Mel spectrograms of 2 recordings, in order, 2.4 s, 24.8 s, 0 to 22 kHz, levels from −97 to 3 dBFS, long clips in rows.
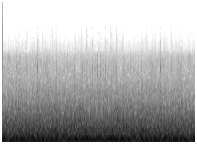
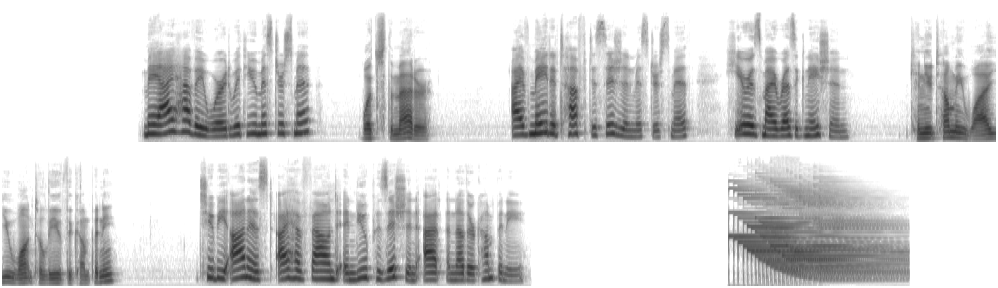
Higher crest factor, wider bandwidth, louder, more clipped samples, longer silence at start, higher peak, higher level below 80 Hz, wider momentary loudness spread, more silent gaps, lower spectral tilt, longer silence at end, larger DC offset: second, 6 dB vs 18 dB; second, 2.1 kHz vs 13.5 kHz; first, -8 LUFS vs -24 LUFS; first, 2% vs under 0.1%; second, 0 s vs 1.8 s; first, 0 dBFS vs -8 dBFS; first, -12 dBFS vs -78 dBFS; second, 1 LU vs 15 LU; second, none vs 19.04-21.48 s; first, -14.5 dB/octave vs -5.5 dB/octave; second, 0 s vs 1.1 s; first, 1% vs under 0.1%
